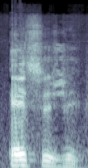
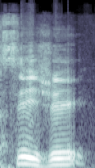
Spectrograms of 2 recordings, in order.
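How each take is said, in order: First: The first letter is said as 'ès'. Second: The first letter is said as 'cé'. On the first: The speaker calls it right. "on dit S G" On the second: The speaker calls it wrong. "pas C G"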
